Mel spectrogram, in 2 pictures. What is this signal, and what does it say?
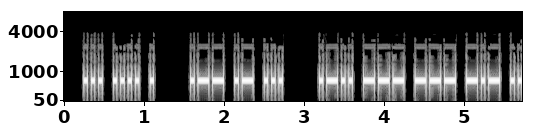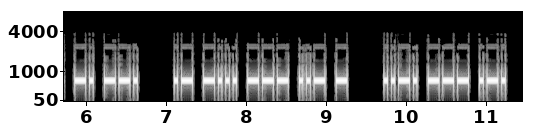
Morse code, heard as a keyed tone, about 27 wpm, 700 Hz. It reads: SHE WAS LOOKING ABOUT FOR
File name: 08-Chapter-08 26 WPM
